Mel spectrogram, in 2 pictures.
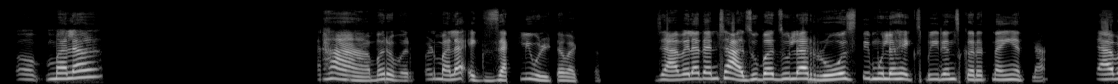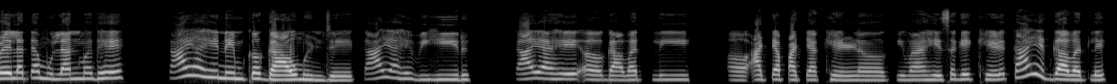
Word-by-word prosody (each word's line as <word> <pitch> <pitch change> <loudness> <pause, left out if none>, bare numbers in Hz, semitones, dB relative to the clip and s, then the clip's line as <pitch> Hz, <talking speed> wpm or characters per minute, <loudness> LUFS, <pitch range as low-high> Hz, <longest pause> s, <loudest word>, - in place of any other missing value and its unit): अ, 230 -1 -10
मला 265 +5 +3 2.4
हां, 220 -9 +1
बरोबर. 215 -6 -3 0.2
पण 235 +1 -12
मला 235 +2 +1
एक्झॅक्टली 200 +6 -3
उलटं 185 -5 -3
वाटतं. 170 -4 -9 0.6
ज्यावेळेला 230 +5 +2
त्यांच्या 275 +1 +1
आजू-बाजूला 250 +4 +4
रोज 225 +3 +2
ती 275 - -3
मुलं 255 -1 +2
हे 255 0 +3
एक्सपिरियन्स 235 +2 -3
करत 215 -1 -1
नाहीयेत 220 -1 -1
ना, 165 0 -12 0.5
त्यावेळेला 265 +4 +5
त्या 300 - 0
मुलांमध्ये 265 +2 +1 0.5
काय 355 +8 -1
आहे 340 -4 +2
नेमकं 270 -3 +2
गाव 215 0 +7
म्हणजे? 195 -4 -1
काय 280 +6 -4
आहे 275 -4 -3
विहीर? 220 0 -2 0.5
काय 260 +3 0
आहे 250 -2 +1
अ, 220 -3 -2
गावातली 215 +1 -4 0.4
अ, 205 - -13 0.2
आट्या-पाट्या 220 -1 -1
खेळणं 200 -2 -3
किंवा 205 0 -4
हे 210 0 -1
सगळे 235 +1 -1
खेळ 225 0 -1
काय 370 +9 +1
आहेत 350 - -2
गावातले? 210 -3 +3
230 Hz, 120 wpm, -22 LUFS, 210-260 Hz, 2.4 s, गाव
